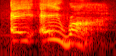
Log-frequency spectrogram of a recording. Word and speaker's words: Aaron: I'm just asking, I said it like 4 times, so why didn't you say it the first time I said AA Ron? Because it's pronounced Aaron?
